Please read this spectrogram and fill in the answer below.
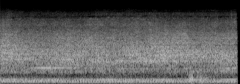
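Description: Massey Ferguson tractor engine running steadily under load while its mower cuts grass, with a constant even noise.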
